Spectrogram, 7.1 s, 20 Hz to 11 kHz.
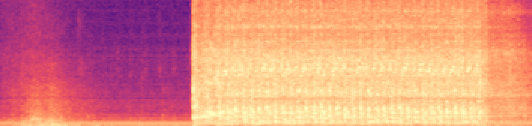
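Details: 2002 Mercury Cougar 2.5L, electronic returnless fuel system: steady, even starter cranking about three turns a second for four seconds, engine never fires; no fuel pressure from the pump, traced to reversed wiring on a newly installed fuel pump.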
